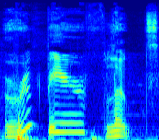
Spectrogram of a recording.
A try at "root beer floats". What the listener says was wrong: That's not fast enough.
